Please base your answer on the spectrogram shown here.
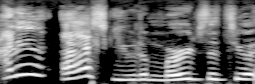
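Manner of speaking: plain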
